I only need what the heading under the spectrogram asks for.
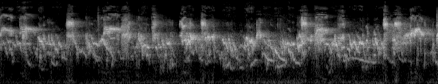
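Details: Pet budgies sing a bright chatter of quick high tweets, thin whistles and scratchy warbles, continuous throughout with regular louder chirps.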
